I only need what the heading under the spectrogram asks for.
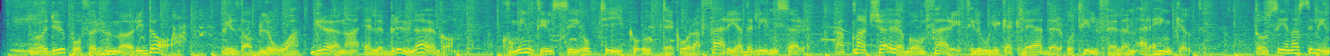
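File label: Swedish, General; GoLocalise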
